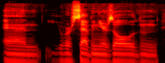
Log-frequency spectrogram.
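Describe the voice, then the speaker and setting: A man in his forties hosts a podcast interview, speaking in an earnest, upbeat way. His voice sits low, and the recording is dry and close with no room sound. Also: flat delivery, measured pace, smooth, dry recording. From United States. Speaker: podcast host.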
